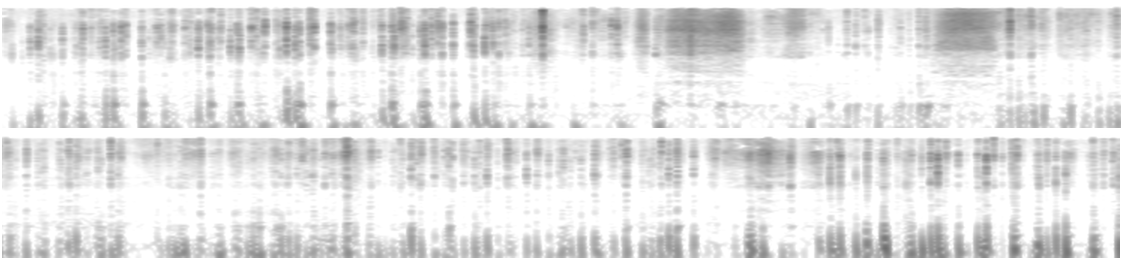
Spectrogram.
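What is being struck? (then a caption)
Bead-foam roller end face. Fingertips and nails scratch and tap the flat round end face of a purple bead-foam styrofoam roller, its beads visible. The sound is a dense, dry stream of close, low, thumpy scratches and taps with short bursts of brighter scraping hiss, and it grows louder and more clipped near the end.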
